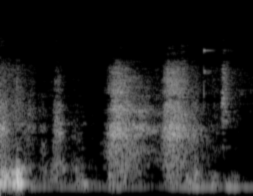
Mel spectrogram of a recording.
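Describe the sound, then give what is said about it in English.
A guest dog fitted with its own microphone pants in quick, breathy bursts close to the microphone, a few rhythmic huffs of air with short pauses between them, with no talking over it. “Yeah, we've got a guest dog as well. We've got the dog mic'd up, guest too.”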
